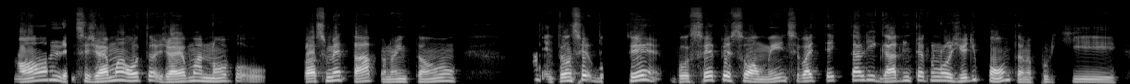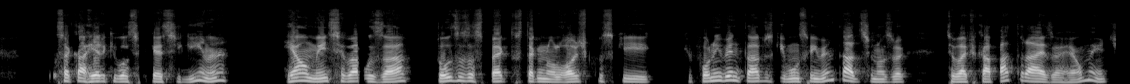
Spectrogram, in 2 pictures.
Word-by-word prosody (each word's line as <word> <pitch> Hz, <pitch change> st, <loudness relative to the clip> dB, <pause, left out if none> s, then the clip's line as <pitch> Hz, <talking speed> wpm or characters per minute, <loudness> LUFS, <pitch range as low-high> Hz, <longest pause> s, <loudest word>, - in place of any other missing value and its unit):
Olha, 180 Hz, +10 st, +3 dB
isso 150 Hz, -, -4 dB
já 135 Hz, +1 st, +4 dB
é -, -, +8 dB
uma 195 Hz, +5 st, +4 dB
outra 170 Hz, -1 st, +2 dB
já 120 Hz, 0 st, +5 dB
é 130 Hz, -, +6 dB
uma 170 Hz, +4 st, +1 dB
nova 150 Hz, -1 st, 0 dB
o 65 Hz, -2 st, -7 dB, 0.4 s
próxima 140 Hz, +7 st, +4 dB
etapa, 160 Hz, -8 st, +1 dB
né. 120 Hz, +1 st, -1 dB
Então 130 Hz, +5 st, -2 dB, 0.9 s
então 165 Hz, +2 st, +2 dB
voc -, -, -4 dB, 0.5 s
você 195 Hz, +4 st, +3 dB
você 135 Hz, +8 st, 0 dB
pessoalmente, 150 Hz, -, +1 dB
você -, -, -9 dB
vai 155 Hz, +1 st, +3 dB
ter 170 Hz, +4 st, -5 dB
que 180 Hz, -, -32 dB
estar 195 Hz, +1 st, +2 dB
ligado 180 Hz, -6 st, +1 dB
em 180 Hz, -, -2 dB
tecnologia 180 Hz, -5 st, 0 dB
de 215 Hz, -, -5 dB
ponta, 185 Hz, -, 0 dB
né. 110 Hz, -, -3 dB
Porque, 120 Hz, -2 st, -7 dB, 0.7 s
essa -, -, 0 dB
carreira 140 Hz, +1 st, +3 dB
que 140 Hz, -, -11 dB
você 135 Hz, -1 st, -1 dB
quer 125 Hz, -, +1 dB
seguir, 125 Hz, +7 st, -6 dB
né, 165 Hz, +6 st, -2 dB, 0.5 s
realmente 150 Hz, -1 st, +2 dB
você -, -, -4 dB
vai 145 Hz, +1 st, +4 dB
usar 130 Hz, +3 st, +2 dB, 0.3 s
todos 155 Hz, +4 st, +2 dB
os 165 Hz, -, -4 dB
aspectos 140 Hz, -2 st, -1 dB
tecnológicos 125 Hz, +1 st, -1 dB
que 120 Hz, -4 st, -5 dB, 0.3 s
que -, -, -21 dB
foram 145 Hz, +4 st, 0 dB
inventados, 155 Hz, -6 st, +1 dB
que 130 Hz, -, -10 dB
vão 135 Hz, +2 st, 0 dB
ser 135 Hz, +1 st, -7 dB
inventados, 140 Hz, -, +1 dB
se -, -, -8 dB
não 120 Hz, -1 st, -3 dB
você 120 Hz, -, -11 dB, 0.6 s
vai 125 Hz, 0 st, +4 dB
você -, -, -5 dB
ficar 125 Hz, -, +1 dB
pra 125 Hz, -, 0 dB
trás. 135 Hz, -, +2 dB
É, 110 Hz, -1 st, -4 dB
realmente. 125 Hz, -, -6 dB
140 Hz, 175 wpm, -19 LUFS, 125-170 Hz, 0.9 s, é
